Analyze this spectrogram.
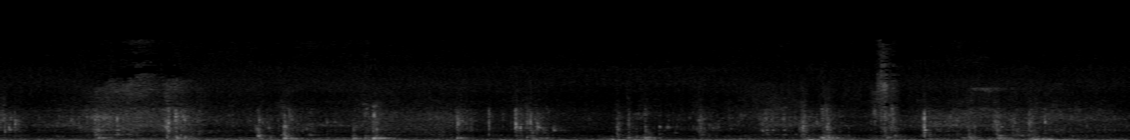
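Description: Choppy lake water slapping and lapping irregularly against a boat's hull, with a low wind rumble on the microphone.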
